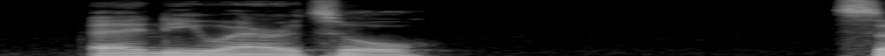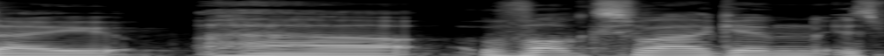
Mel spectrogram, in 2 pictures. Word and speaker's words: Volkswagen: made anywhere else anywhere at all so uh Volkswagen is pronounced Volkswagen see I didn't know that it was like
